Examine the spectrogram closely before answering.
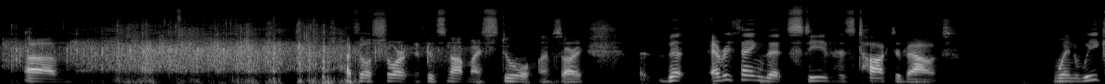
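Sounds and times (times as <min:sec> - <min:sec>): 
audience applause: 0:00.0 - 0:04.5
speech: 0:00.2 - 0:02.8, 0:03.4 - 0:09.6, 0:10.5 - 0:11.0.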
